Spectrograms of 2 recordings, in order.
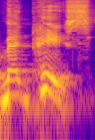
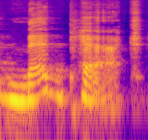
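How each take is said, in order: First: The second part sounds like pace. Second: The second part sounds like pack. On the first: The speaker calls it right. "it's got the E at the end" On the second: The speaker calls it wrong. "I've been calling it wrong"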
